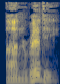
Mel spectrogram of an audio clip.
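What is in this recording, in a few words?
"unready", British English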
